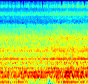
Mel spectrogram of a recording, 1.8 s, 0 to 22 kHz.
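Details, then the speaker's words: Ariston washer-dryer repaired for an F15 error (dry duct fan motor and dry heater elements replaced), main PCB fine, blowing hot air. Even airy rush with a steady mid-pitched hum, no rattles or pulsing. Normal dryer blower operation. "now this machine is main PCB everything perfect no initial now it's blowing very heat yeah"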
